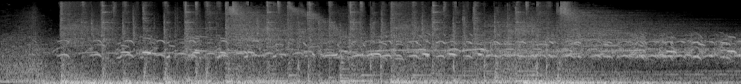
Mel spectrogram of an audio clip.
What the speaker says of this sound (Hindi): पक्षियों का समूचा झुंड आ रहा है।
